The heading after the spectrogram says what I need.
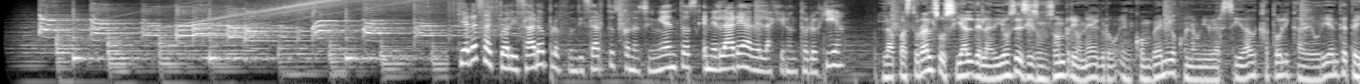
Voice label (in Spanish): promo seminario adulto mayor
